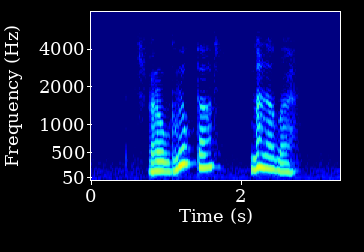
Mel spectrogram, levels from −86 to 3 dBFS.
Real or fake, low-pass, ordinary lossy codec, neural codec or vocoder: fake; 7.2 kHz; none; codec, 16 kHz, 0.5 kbps, FunCodec, trained on LibriTTS, 25 frames a second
